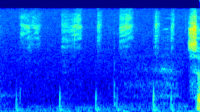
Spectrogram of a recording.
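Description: Marker pen writing on a whiteboard: a series of faint, short strokes as figures are written out.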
